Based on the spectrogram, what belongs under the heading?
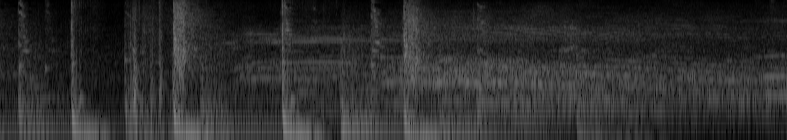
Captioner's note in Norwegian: publikum stønner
